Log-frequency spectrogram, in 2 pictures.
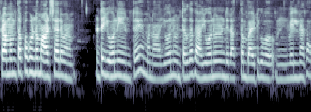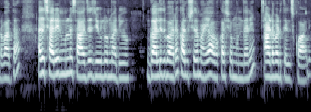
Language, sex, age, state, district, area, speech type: Telugu, female, 45-60, Telangana, Hyderabad, rural, spontaneous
